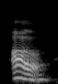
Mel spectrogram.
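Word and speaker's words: 알: tekanan ini bacanya apa ini bacanya adalah Al dibaca a karena huruf realnya berada di bawah jadinya roof rail ini dibaca l Bacanya adalah Al Sekarang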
